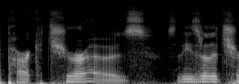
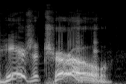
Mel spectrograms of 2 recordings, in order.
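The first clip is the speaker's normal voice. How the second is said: put-on old prospector voice, much higher; 9 semitones higher, 7 dB louder than usual. Imagining a churro vendor near Big Thunder Mountain, in an old prospector voice. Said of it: "Some like old prospector".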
